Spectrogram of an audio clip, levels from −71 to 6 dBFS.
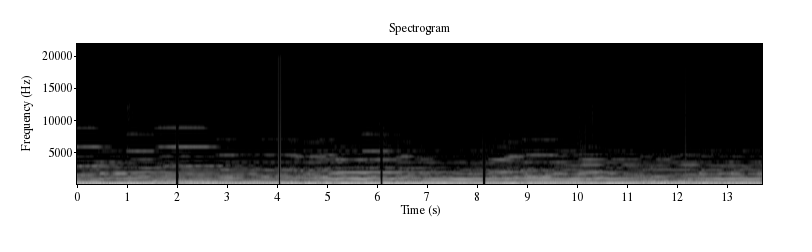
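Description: Segment timestamps in a stream cut into 2-second pieces leave a gap between stream segments, filled with silence. The sound stops with hard edges at 1.98–2.04 s, 4.03–4.07 s, 6.06–6.12 s, 8.11–8.18 s, 10.17 s and 12.17 s, for 4 to 61 ms, losing no audio.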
